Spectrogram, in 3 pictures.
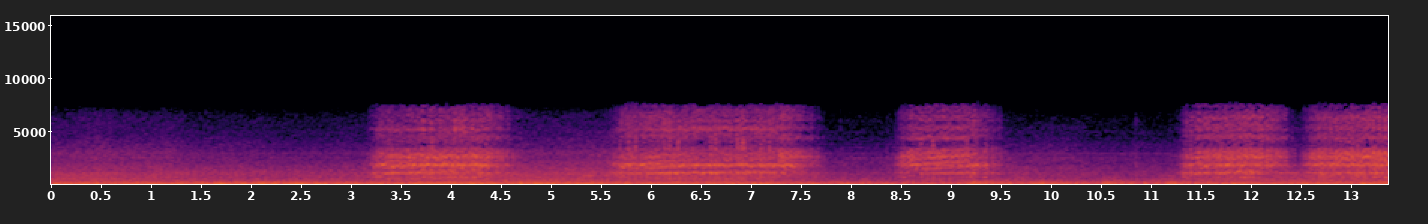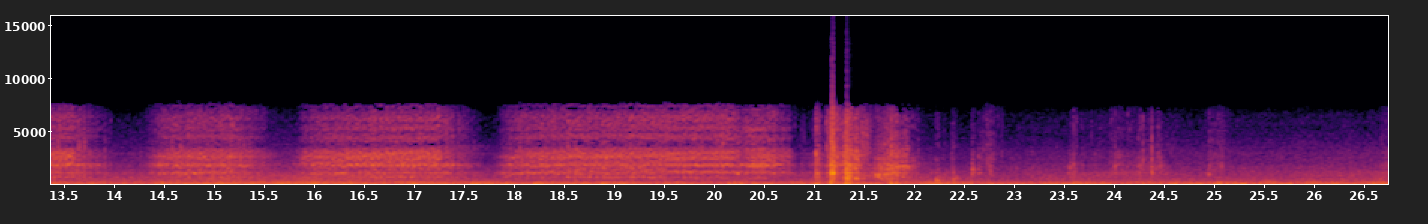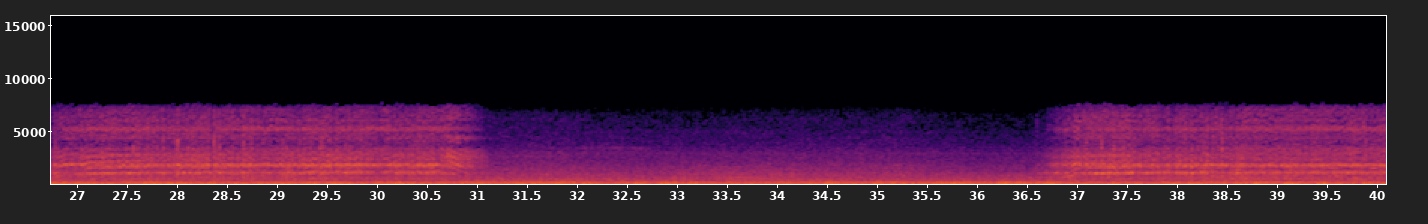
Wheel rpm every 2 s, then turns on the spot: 0, 70, 80, 70, 40, 70, 90, 90, 110, 140, 40, 0, 10, 140, 160, 20, 0, 0, 120, 160.
2-4 12-14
